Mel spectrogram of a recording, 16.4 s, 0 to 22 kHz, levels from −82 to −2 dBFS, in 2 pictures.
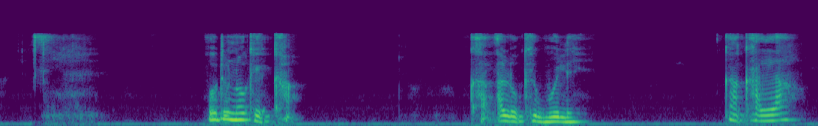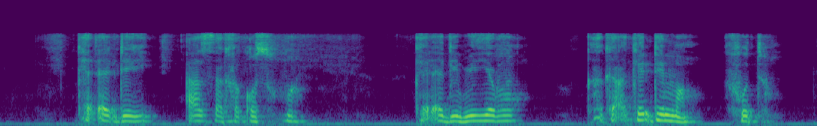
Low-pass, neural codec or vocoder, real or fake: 7.2 kHz; codec, 16 kHz, 4 kbps, FunCodec, trained on LibriTTS, 50 frames a second; fake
